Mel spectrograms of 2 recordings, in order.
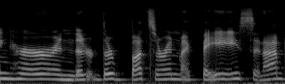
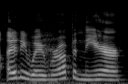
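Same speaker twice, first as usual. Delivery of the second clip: normal talking voice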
